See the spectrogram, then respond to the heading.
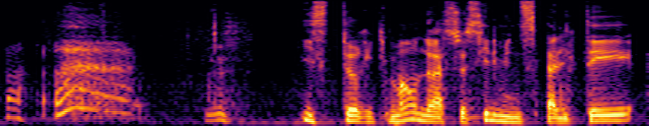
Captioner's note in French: rires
